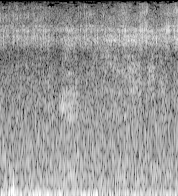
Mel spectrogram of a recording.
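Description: Steady rush of a flowing river's current over a riffle, with some wind on the microphone.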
